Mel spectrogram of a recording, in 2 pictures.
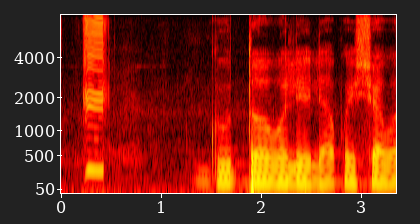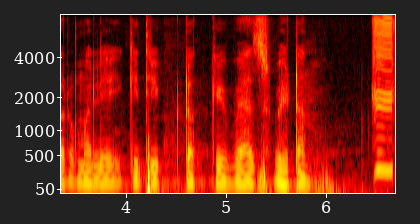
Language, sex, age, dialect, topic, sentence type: Marathi, male, 25-30, Varhadi, banking, question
